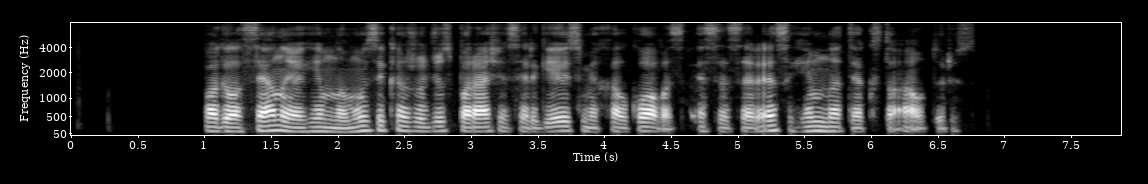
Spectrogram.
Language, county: Lithuanian, Vilnius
